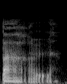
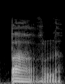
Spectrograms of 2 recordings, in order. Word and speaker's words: parle: pronounce it is je parle, parle. So remember, we put it, okay, but then we don't really pronounce it, je parle, okay.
